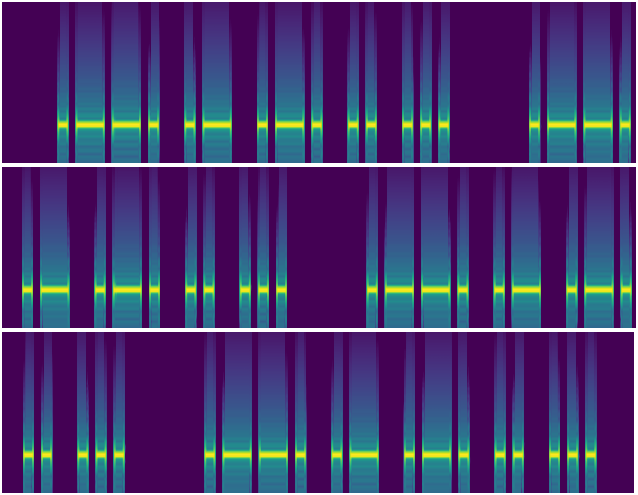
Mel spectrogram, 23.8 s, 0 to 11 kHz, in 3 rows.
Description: Morse code, heard as a keyed tone, about 10 wpm, 800 Hz. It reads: PARIS PARIS PARIS PARIS
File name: PARIS Calibration / PARIS mp3s / PARIS@10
